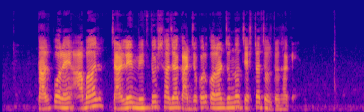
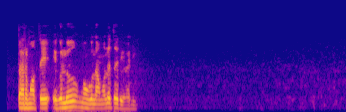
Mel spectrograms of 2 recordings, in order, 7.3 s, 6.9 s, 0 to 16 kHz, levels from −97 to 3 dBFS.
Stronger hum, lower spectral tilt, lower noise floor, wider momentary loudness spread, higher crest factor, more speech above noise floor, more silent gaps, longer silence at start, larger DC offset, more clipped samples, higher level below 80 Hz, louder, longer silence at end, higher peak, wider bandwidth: neither; second, -5.5 dB/octave vs -10 dB/octave; second, -62 dBFS vs -74 dBFS; first, 11 LU vs 8 LU; about the same, 22 dB vs 18 dB; second, 41 dB vs 59 dB; neither; first, 0.75 s vs 0.35 s; neither; neither; second, -60 dBFS vs -54 dBFS; second, -20 LUFS vs -16 LUFS; second, 1.4 s vs 4.25 s; about the same, 0 dBFS vs -2 dBFS; first, 10.5 kHz vs 4.4 kHz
